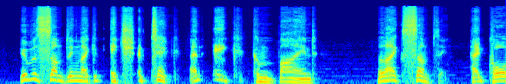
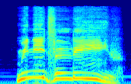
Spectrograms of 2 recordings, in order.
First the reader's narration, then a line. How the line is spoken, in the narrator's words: I yelled to myself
